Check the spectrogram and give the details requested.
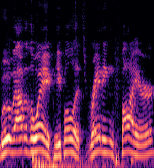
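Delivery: put-on high, old-timey fifties-style shout. Doing live commentary on the Hindenburg disaster: shouting in a 1950s voice. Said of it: "Shouting in the nineteen fifties voice".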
